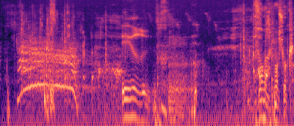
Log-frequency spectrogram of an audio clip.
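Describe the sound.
A bull moos on a farm: a long, low, drawn-out bellow comes first, followed by shorter lowing calls, all loud and close, with voices mixed in around the calls.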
